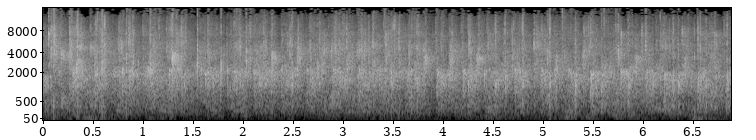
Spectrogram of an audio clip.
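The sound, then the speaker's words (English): Audience applause welcoming author T.C. Boyle at an event for his newest novel: dense, steady clapping continues at an even level for the whole seven seconds. “so please help me give a warm welcome to T.C. Boyle”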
